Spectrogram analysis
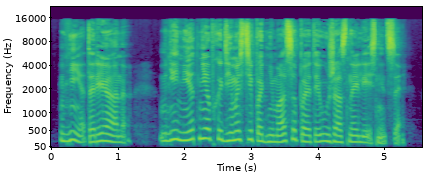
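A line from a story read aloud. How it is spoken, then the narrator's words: Chuckling. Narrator (Russian): хохотнул он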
